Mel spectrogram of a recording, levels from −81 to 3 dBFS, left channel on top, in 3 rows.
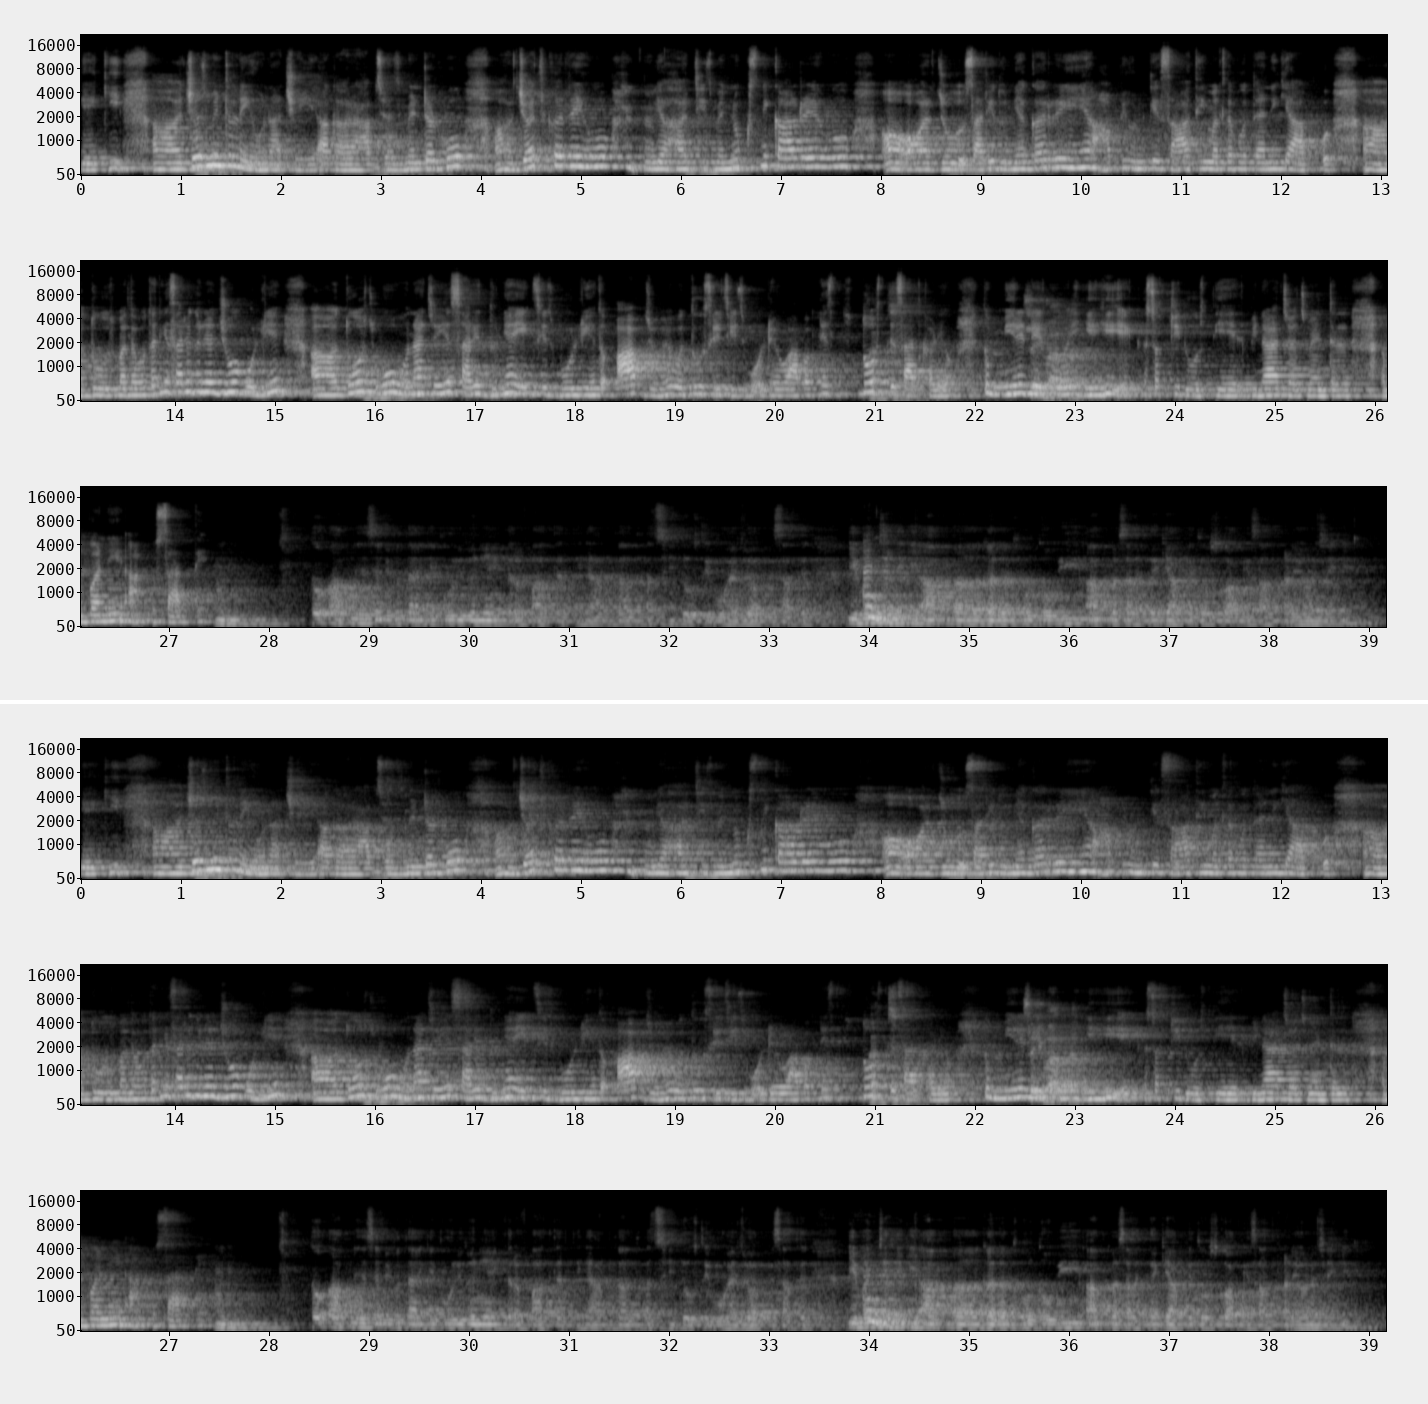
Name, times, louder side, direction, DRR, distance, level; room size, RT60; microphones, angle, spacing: voice 1, 0.0-12.2 12.5-20.6 20.8-27.4 33.9-34.2, left 2 dB, 60° left, 5 dB, 1.1 m, -23 dB
voice 2, 2.9-3.4 6.0-6.3 8.7-8.8 15.9-16.2 20.9-21.3 22.5-23.0 27.5-27.7 28.1-38.9, right 1 dB, 30° right, -2 dB, 2.4 m, -31 dB
24.0 x 12.5 x 4.2 m, 2.1 s
head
